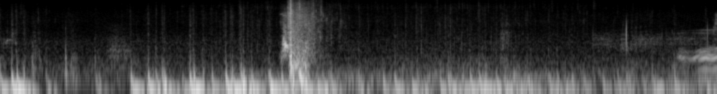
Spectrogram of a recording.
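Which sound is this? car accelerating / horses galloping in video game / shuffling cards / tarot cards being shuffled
horses galloping in video game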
